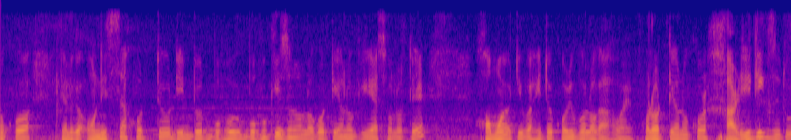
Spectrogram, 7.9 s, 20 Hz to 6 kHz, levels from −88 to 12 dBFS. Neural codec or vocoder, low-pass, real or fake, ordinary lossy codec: none; 5.4 kHz; real; none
